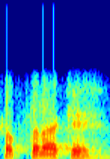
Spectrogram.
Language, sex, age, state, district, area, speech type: Maithili, male, 45-60, Bihar, Araria, urban, conversation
